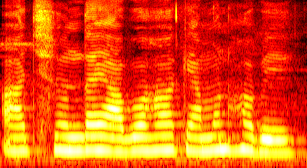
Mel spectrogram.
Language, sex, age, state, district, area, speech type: Bengali, female, 45-60, West Bengal, North 24 Parganas, rural, read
